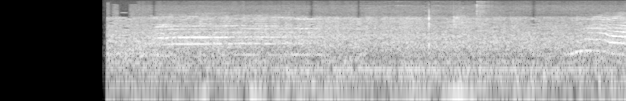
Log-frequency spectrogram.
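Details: Domestic cats or kittens playing and meowing indoors: after a half-second gap, thin high tonal meow lines sit over a dense, rustling broadband background, with a brief rising cry near the end.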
